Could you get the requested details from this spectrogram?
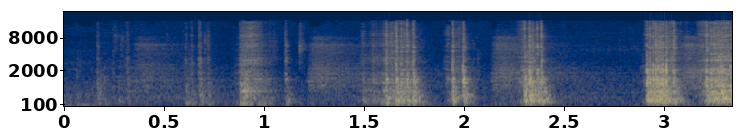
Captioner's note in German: Kratzen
